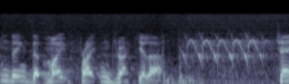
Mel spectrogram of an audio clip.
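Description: A man speaks clearly over a microphone.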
